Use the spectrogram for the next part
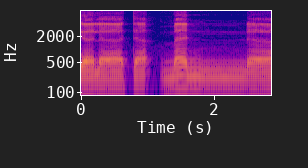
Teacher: dekat nun sabdu tu kita baca macam biasa, dengung panjang 2 harakat ditambah dengan bacaan secara ishmam, yakni isyarat muncung mulut. Daripada segi bunyi tak ada perubahan, ya, cuma ditambah dengan isyarat muncung mulut.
